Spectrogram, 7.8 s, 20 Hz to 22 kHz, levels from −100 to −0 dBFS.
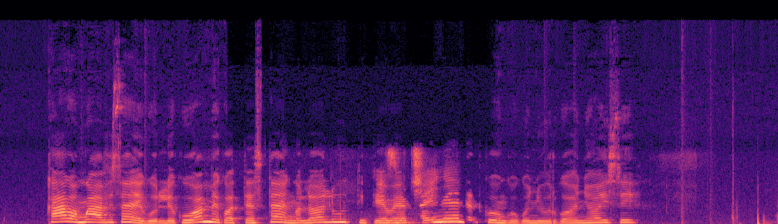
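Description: A speech recording with speech suppressed in double talk in two places. From 3.56 to 3.77 s the speech level dips by roughly 10 dB. From 4.0 to 4.9 s it drops further, by around 15 dB at its deepest. The cause is likely an echo canceller that heard both ends talking at once. It could not tell this talker apart from loudspeaker echo. So it pulled the outgoing speech down.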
